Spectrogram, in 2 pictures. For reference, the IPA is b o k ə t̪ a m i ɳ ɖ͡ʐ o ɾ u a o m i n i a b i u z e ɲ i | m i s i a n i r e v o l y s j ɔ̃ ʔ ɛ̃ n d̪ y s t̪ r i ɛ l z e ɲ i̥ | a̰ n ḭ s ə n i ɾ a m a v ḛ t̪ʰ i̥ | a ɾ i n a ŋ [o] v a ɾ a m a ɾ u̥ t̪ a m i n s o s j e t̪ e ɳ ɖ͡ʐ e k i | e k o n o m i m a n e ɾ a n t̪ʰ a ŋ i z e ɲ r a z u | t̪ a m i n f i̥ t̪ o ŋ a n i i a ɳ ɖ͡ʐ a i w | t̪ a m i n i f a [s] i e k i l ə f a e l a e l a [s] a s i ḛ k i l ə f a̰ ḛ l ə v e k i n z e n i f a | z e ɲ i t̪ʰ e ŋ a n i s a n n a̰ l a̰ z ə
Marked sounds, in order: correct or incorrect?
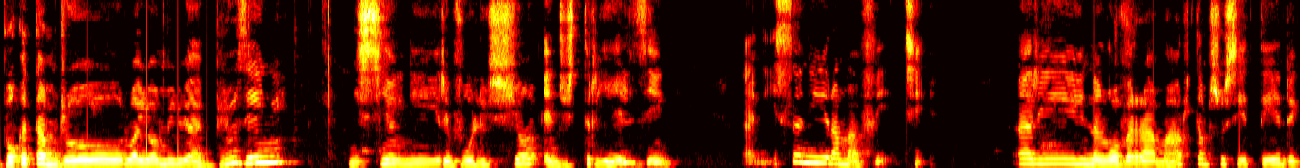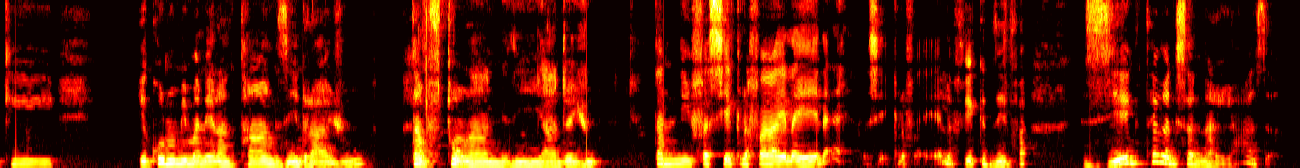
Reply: correct, correct, incorrect: f

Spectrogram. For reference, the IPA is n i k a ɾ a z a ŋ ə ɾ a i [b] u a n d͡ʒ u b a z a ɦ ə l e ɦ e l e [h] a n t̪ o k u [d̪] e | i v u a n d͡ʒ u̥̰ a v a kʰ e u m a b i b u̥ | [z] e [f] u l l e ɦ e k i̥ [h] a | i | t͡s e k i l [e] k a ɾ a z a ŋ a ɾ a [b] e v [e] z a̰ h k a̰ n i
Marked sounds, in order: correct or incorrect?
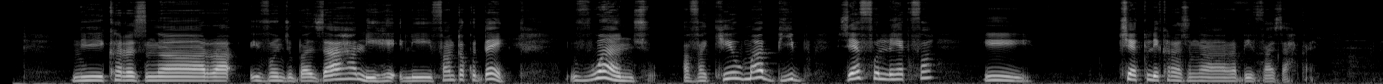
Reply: incorrect: v, incorrect: f, correct, correct, correct, incorrect: f, correct, correct, incorrect: a

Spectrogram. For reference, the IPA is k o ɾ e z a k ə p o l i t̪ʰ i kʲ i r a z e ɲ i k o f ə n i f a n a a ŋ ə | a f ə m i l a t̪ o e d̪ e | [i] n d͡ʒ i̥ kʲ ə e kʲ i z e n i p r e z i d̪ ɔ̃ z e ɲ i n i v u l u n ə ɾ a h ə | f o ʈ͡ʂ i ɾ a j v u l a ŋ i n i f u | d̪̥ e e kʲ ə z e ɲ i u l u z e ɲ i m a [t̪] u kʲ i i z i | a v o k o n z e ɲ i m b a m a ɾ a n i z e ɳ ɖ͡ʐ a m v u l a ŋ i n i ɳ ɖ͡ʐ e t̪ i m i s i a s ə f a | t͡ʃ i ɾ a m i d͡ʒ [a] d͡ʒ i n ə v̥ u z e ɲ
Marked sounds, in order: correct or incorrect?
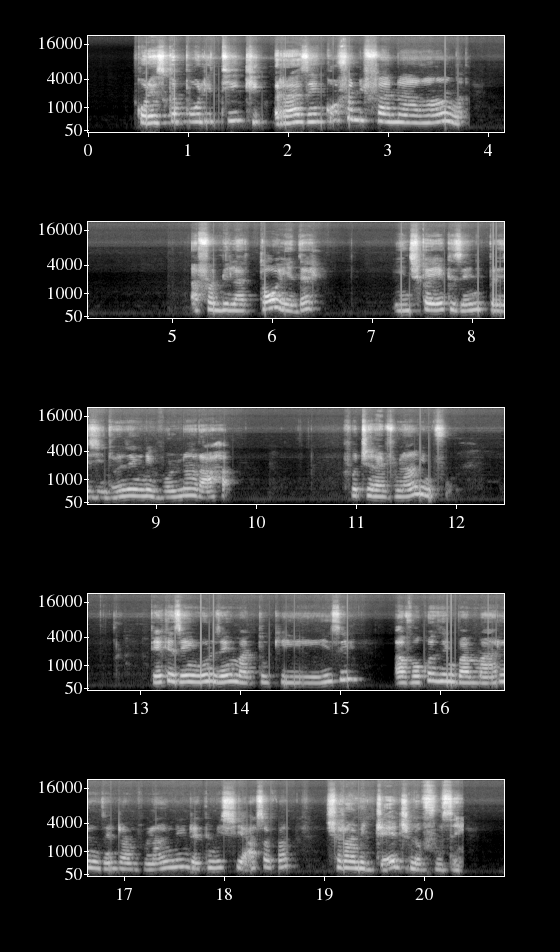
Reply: correct, correct, incorrect: e

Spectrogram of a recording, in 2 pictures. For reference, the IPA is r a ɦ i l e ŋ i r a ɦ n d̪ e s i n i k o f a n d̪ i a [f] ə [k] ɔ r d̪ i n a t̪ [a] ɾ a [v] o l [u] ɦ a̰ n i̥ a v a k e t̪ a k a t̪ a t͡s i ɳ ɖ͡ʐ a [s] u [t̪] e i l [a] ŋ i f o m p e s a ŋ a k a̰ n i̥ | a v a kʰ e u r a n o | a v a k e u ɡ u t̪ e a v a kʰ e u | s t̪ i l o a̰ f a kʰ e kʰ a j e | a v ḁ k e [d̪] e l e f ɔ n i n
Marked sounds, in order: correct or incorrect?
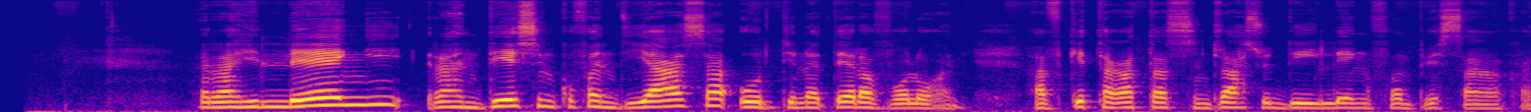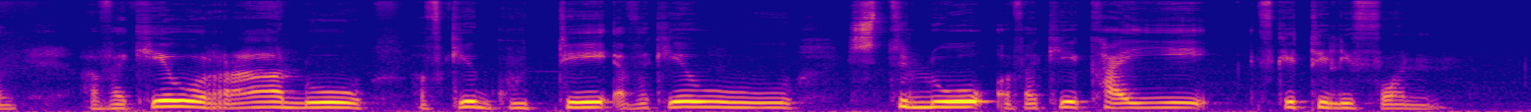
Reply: incorrect: s, incorrect: ʔ, incorrect: e, correct, incorrect: o, correct, incorrect: d̪, incorrect: e, incorrect: t̪

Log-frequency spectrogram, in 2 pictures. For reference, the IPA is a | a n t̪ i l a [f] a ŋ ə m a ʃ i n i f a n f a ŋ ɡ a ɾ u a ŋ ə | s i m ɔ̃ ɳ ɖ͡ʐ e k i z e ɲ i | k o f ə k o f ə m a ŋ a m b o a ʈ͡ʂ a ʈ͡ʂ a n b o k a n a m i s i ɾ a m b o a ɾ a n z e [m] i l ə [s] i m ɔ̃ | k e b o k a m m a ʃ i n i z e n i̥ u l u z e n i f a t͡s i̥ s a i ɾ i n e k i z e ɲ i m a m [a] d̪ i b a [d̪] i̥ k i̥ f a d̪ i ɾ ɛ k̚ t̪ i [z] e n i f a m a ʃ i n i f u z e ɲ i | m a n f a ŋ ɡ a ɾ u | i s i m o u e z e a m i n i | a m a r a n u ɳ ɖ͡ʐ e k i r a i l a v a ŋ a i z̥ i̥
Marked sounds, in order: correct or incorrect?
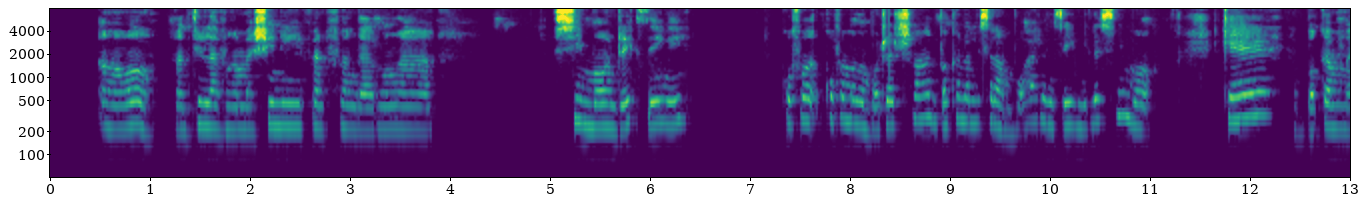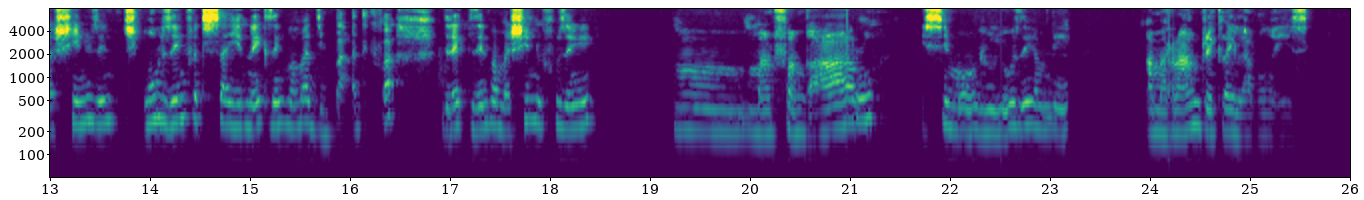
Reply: incorrect: v, correct, correct, correct, correct, correct

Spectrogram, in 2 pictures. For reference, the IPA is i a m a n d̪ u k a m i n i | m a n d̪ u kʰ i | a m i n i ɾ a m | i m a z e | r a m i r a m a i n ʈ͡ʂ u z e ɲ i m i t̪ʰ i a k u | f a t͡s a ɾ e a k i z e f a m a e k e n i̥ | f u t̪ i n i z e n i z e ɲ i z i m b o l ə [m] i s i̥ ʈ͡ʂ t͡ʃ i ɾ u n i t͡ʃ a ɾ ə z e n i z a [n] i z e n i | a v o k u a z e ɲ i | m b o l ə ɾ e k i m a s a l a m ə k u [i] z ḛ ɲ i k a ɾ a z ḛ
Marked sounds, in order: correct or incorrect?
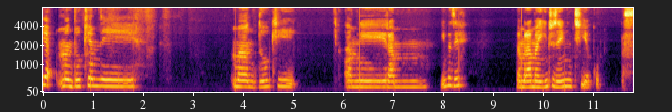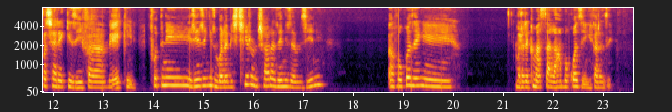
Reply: correct, incorrect: m, incorrect: a

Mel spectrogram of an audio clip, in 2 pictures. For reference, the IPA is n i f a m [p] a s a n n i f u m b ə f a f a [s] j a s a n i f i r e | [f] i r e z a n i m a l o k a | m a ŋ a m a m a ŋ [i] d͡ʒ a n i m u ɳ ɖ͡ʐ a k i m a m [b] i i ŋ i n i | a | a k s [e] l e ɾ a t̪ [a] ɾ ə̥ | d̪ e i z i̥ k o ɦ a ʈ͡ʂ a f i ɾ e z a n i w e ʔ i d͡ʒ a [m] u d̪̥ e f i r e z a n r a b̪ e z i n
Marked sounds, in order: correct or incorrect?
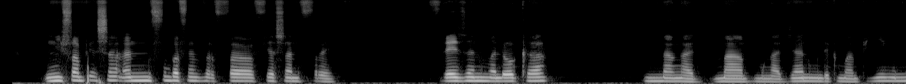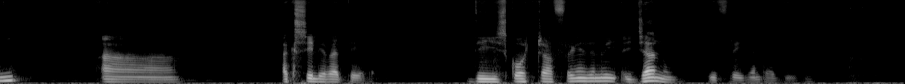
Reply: correct, incorrect: f, correct, incorrect: a, incorrect: p, correct, incorrect: e, incorrect: n

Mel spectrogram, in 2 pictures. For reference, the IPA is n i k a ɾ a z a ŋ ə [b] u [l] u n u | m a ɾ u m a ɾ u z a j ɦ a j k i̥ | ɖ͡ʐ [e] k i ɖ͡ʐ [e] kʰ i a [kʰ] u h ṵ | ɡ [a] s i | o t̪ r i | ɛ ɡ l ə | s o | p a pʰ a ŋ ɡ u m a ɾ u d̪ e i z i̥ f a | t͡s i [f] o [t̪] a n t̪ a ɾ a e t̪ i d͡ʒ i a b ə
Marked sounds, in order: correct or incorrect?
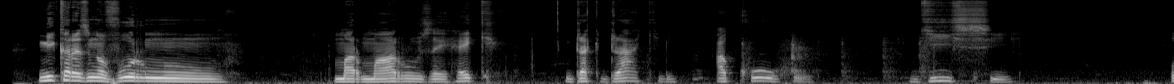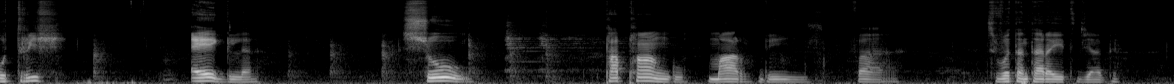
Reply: incorrect: v, incorrect: ɾ, incorrect: a, incorrect: a, correct, incorrect: i, incorrect: v, correct

